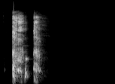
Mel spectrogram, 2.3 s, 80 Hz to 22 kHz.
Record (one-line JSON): {"cough_length": "2.3 s", "cough_amplitude": 32768, "cough_signal_mean_std_ratio": 0.29, "survey_phase": "beta (2021-08-13 to 2022-03-07)", "age": "65+", "gender": "Female", "wearing_mask": "No", "symptom_cough_any": true, "smoker_status": "Ex-smoker", "respiratory_condition_asthma": false, "respiratory_condition_other": false, "recruitment_source": "REACT", "submission_delay": "4 days", "covid_test_result": "Negative", "covid_test_method": "RT-qPCR", "influenza_a_test_result": "Negative", "influenza_b_test_result": "Negative"}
